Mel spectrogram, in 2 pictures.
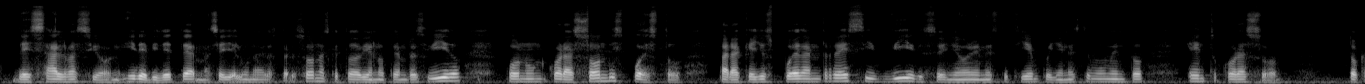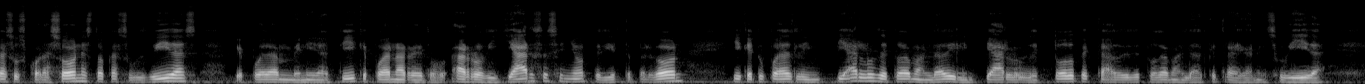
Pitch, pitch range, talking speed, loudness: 120 Hz, 110-130 Hz, 170 wpm, -24 LUFS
